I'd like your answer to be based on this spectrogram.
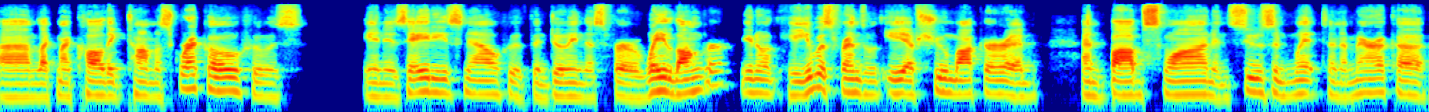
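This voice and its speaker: A man with a Canadian accent speaks at a moderate pace and medium pitch, with ordinary pitch variation over a quiet background. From Canada. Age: 50s. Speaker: community currency consultant and author. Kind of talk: interview conversation. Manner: hesitant, many fillers.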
